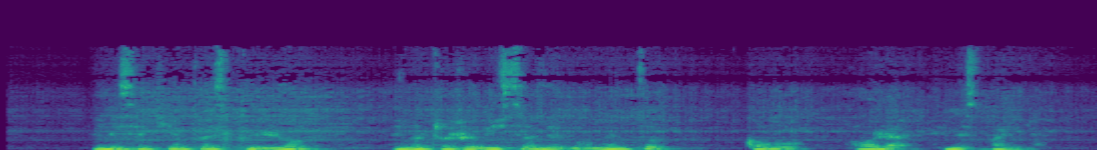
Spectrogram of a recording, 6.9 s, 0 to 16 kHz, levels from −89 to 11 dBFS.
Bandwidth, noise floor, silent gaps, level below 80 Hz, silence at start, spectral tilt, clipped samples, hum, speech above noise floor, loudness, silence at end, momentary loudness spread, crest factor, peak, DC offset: 11 kHz; -58 dBFS; none; -52 dBFS; 0.55 s; -7.5 dB/octave; under 0.1%; none; 43 dB; -16 LUFS; 0.45 s; 12 LU; 14 dB; -2 dBFS; under 0.1%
